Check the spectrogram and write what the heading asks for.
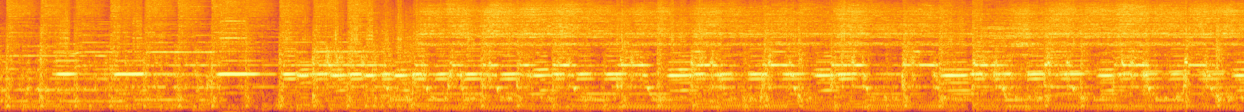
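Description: Live blues-rock band playing: amplified harmonica held close to the microphone plays held notes over electric guitar and a drum kit. The playing grows busier about four seconds in.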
